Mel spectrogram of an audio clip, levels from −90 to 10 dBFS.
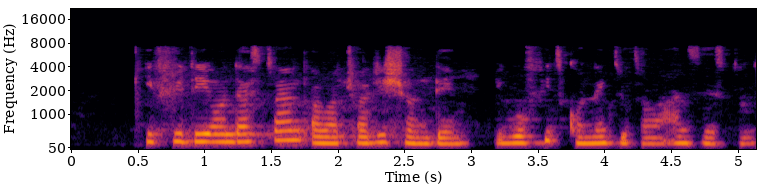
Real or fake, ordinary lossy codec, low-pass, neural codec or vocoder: real; none; 7.2 kHz; none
